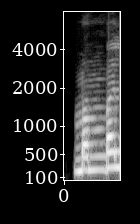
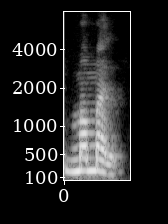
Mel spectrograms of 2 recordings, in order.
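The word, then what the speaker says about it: mumble: बड़बड़ाना, ममल, मम्बल नहीं ममल, इसमें B silent है।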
